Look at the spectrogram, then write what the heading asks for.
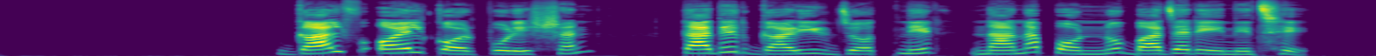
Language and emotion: Bengali, neutral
